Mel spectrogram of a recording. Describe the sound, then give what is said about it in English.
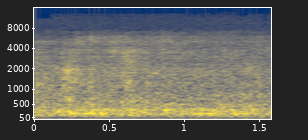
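A heavy truck rumbles past outside, a steady, dense low roar with a rattling, grinding texture that holds at an even loudness throughout, with no voices. “Hold on, I think I hear a truck.”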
